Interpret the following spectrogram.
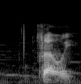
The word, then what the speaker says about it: Felly: Is it Feely or Feli? Felly.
